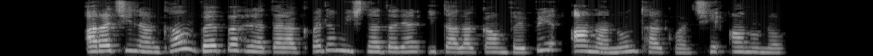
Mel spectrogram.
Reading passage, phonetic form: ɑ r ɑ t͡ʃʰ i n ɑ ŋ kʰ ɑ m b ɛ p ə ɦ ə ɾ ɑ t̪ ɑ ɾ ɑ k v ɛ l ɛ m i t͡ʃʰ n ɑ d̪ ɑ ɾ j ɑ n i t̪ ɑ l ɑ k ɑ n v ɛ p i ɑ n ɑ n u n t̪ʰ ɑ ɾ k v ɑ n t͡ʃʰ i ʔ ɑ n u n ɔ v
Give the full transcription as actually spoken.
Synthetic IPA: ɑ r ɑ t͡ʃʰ i n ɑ ŋ kʰ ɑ m v ɛ p ə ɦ ə ɾ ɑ t̪ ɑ ɾ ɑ k v ɛ l ɛ m i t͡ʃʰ n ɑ d̪ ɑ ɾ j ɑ n i t̪ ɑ l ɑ k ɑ n v ɛ p i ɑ n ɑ n u n t̪ʰ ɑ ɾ k v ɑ n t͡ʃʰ i ʔ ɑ n u n ɔ v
